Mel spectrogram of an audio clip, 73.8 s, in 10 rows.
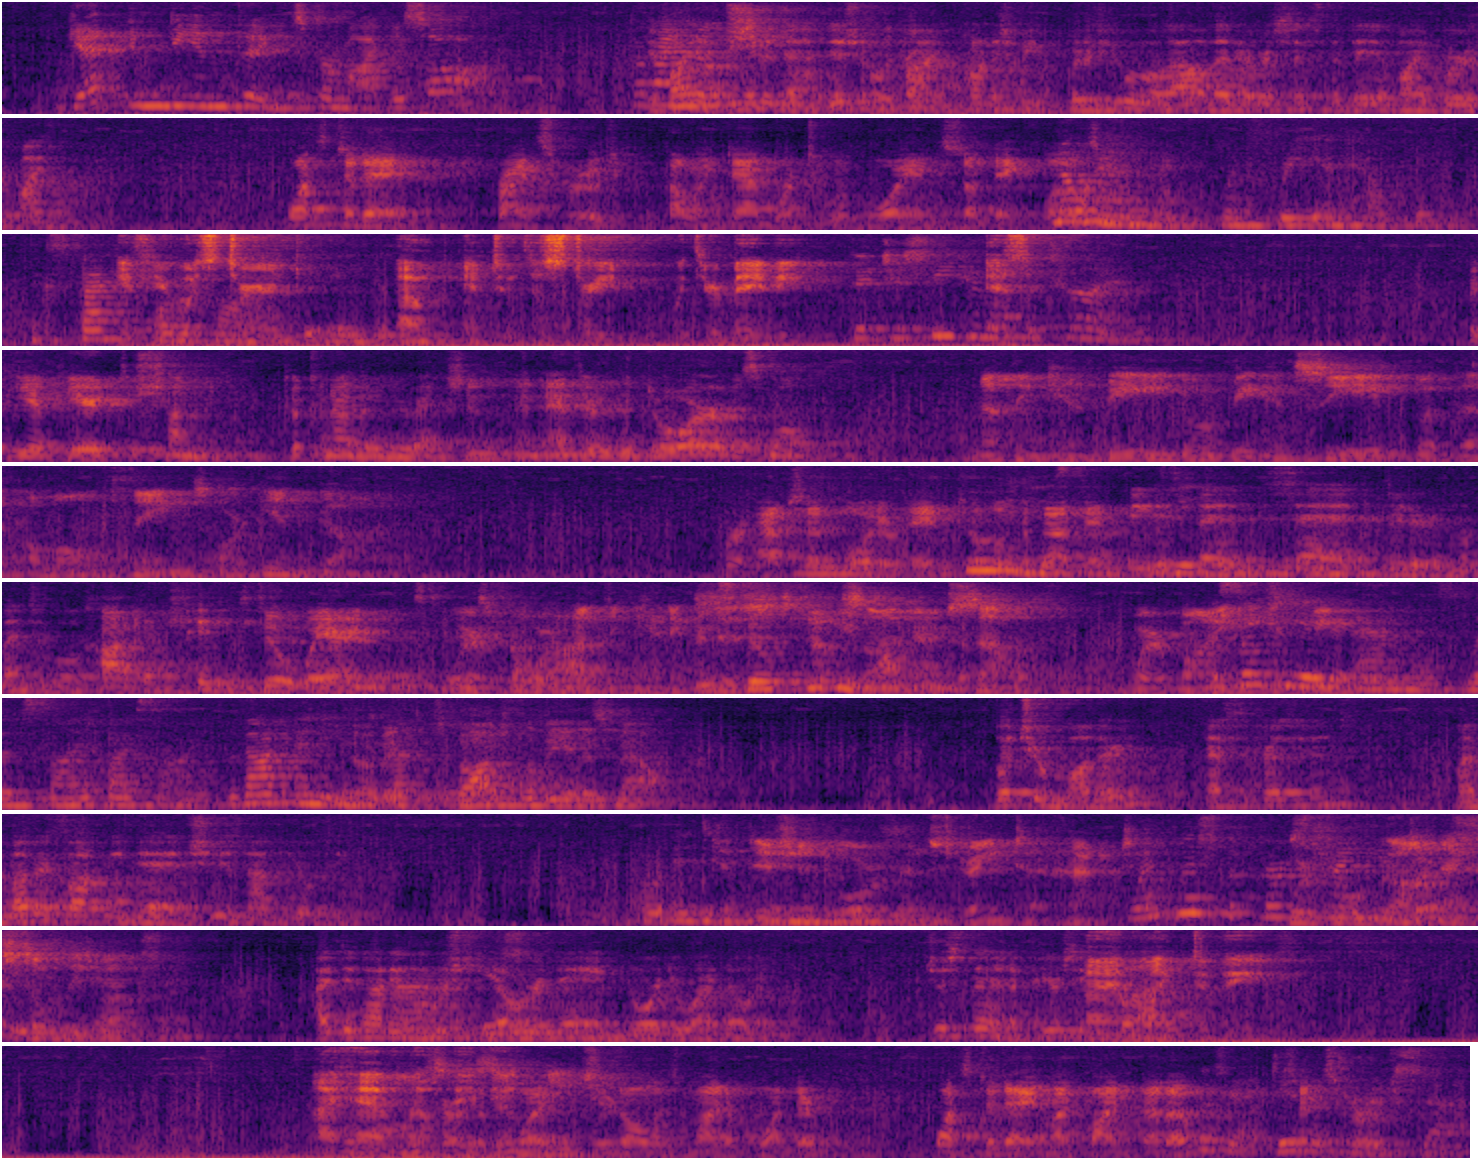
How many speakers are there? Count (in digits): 8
